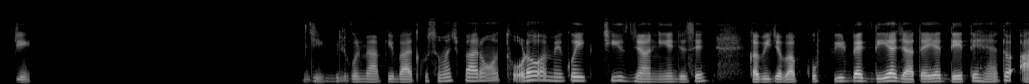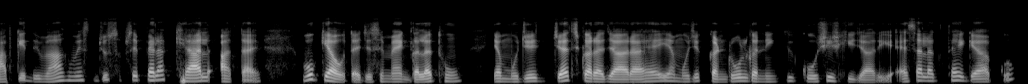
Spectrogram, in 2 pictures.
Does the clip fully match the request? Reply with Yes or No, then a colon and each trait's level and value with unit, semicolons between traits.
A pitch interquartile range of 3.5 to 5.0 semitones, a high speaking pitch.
No: average, 4.5 semitones; medium, 140 Hz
